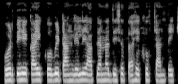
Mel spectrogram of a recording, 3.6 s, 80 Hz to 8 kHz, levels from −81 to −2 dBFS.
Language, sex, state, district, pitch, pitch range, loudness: Marathi, male, Maharashtra, Dhule, 170 Hz, 165-175 Hz, -18 LUFS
